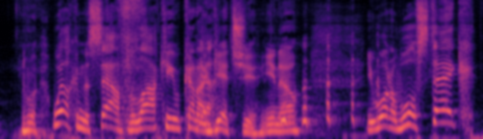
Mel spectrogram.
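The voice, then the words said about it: Put-on Southern bumpkin accent. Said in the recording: “I know Southern. So this whole town is going to be a bunch of Southern bumpkins ... this is a bunch of Southern bumpkins in this town, and that's how they're going to talk ... it's Southern”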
